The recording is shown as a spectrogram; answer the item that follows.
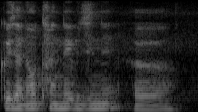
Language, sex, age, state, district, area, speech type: Bodo, male, 18-30, Assam, Kokrajhar, rural, spontaneous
